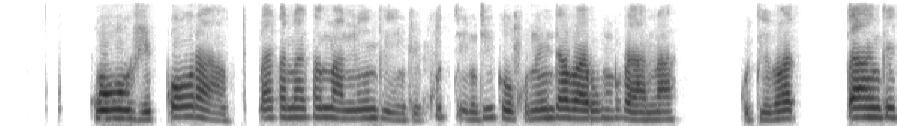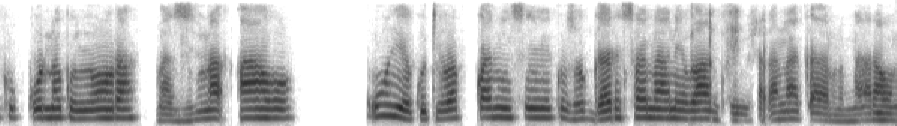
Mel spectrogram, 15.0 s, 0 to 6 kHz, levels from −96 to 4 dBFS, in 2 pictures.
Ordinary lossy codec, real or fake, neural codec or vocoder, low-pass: AAC, 48 kbps; fake; codec, 24 kHz, 3 kbps, HILCodec; 5.4 kHz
